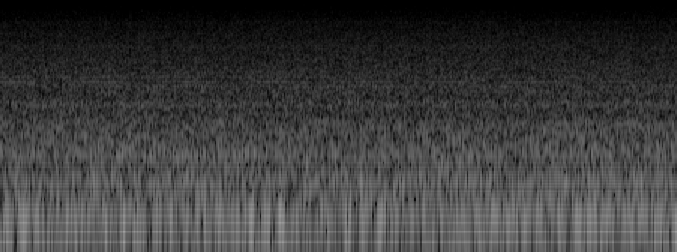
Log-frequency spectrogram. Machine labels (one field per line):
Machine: fan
